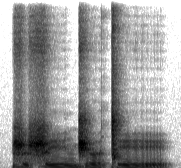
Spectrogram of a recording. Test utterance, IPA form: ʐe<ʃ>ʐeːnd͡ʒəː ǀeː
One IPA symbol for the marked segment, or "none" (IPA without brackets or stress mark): ʂ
